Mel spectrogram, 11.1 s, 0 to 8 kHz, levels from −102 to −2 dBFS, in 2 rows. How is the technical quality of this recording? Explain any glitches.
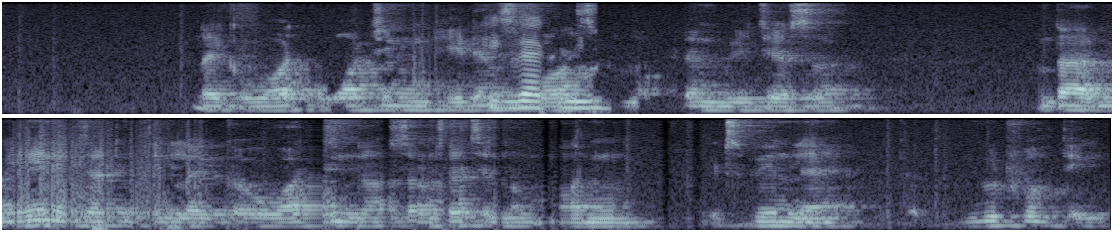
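The recording has several distinct glitches on top of a call-path sound whose band stops at 8 kHz, which fits a G.722 wideband call codec.

Loose connector crackle appears twice: briefly from 2.07 to 2.18 s, then longer from 5.62 to 6.72 s. A worn or dirty contact is making and breaking as it shifts, chopping the signal, heard as irregular scratchy crackle. On a waveform these stretches show jagged spikes and sudden dropouts. A spectrogram shows scattered vertical broadband streaks across the full band.

Between 2.78 and 3.46 s the speech sinks sharply, about 30 dB at its deepest, for roughly 0.7 s. This is speech suppressed in double talk, likely caused by an echo canceller that mistook the local talker for loudspeaker echo while both sides spoke, and attenuated everything. The waveform envelope collapses abruptly and then recovers. On a spectrogram the harmonics fade.

From 7.10 to 9.07 s there is repeated packet loss (robotic sound). 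More than a dozen short holes, the longest about 62 ms, are each patched by extending the previous sound. Concealment covers roughly a quarter of the span, so the speech turns choppy with pieces missing. A spectrogram shows smeared, frozen-looking harmonic bands interrupted by small gaps. The waveform shows repeated, self-similar cycles where the fill was stretched.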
